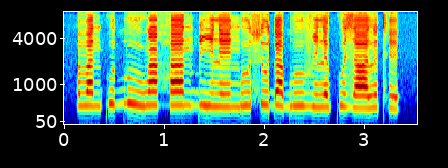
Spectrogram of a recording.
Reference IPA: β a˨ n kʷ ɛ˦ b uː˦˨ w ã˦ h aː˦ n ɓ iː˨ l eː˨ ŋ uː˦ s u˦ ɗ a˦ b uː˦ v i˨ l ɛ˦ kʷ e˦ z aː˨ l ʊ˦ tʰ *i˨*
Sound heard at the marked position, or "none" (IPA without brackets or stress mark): ɪ˨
